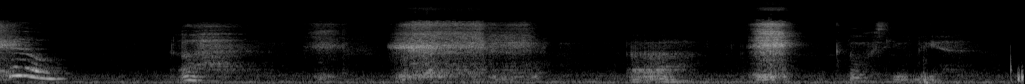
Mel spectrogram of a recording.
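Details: A female's brief voiced sigh, then breathy build-up inhalations and several loud, explosive, tickly sneezes in a quiet small room.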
